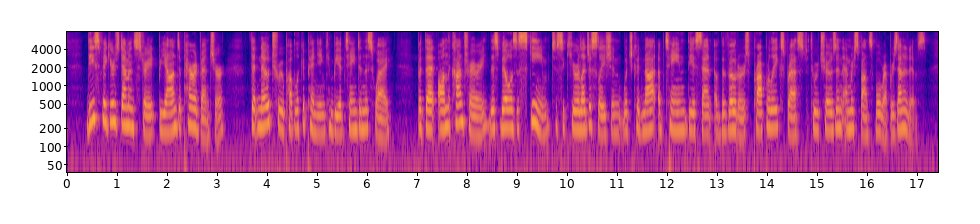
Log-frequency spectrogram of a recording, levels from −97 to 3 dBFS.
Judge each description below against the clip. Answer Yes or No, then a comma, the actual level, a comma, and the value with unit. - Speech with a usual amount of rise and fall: Yes, average, 3.0 semitones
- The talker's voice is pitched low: No, high, 190 Hz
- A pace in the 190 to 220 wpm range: No, average, 160 wpm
